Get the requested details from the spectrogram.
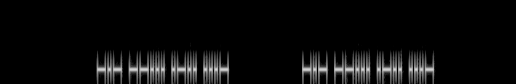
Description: Morse code, heard as a keyed tone, about 44 wpm, 700 Hz. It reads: K7LV K7LV
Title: Easy Call Signs Repeated 2x - 45wpm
